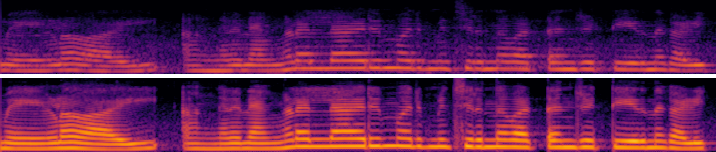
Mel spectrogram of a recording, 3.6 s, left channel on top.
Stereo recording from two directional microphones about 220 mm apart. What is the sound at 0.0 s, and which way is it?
A woman's voice, 55° right (ahead or behind).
